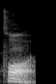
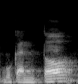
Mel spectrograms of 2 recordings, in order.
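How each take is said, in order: First: The sound is released with a puff of breath. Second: The sound is thin and light. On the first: "bukan pula to dengan mengalirkan nafasnya" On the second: "dibaca dengan tebal, bukan to"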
